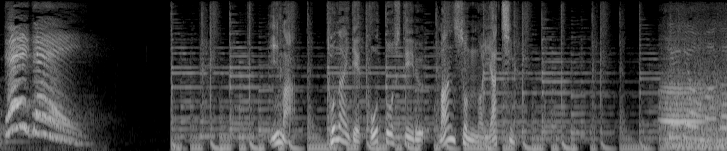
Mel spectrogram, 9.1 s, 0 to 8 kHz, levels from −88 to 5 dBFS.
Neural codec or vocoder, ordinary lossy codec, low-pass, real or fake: none; none; none; real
